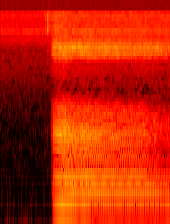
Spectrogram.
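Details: Dog with heavy snoring during a sleepless night: a quiet start, then a loud, sustained, low rumbling, buzzing snore while the dog sleeps; snoring.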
